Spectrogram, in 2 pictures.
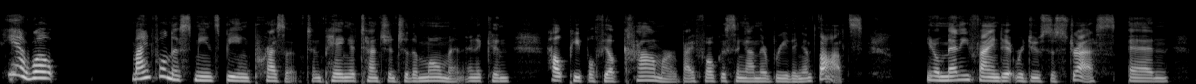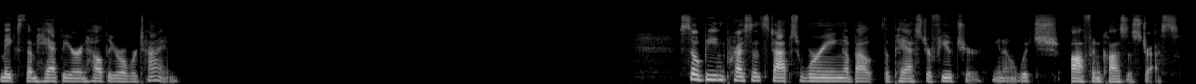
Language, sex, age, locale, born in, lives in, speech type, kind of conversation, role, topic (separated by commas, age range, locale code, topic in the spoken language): English, female, 55-59, en-US, United States, United States, read, expert-assistant, expert, What are the advantages of practicing mindfulness?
